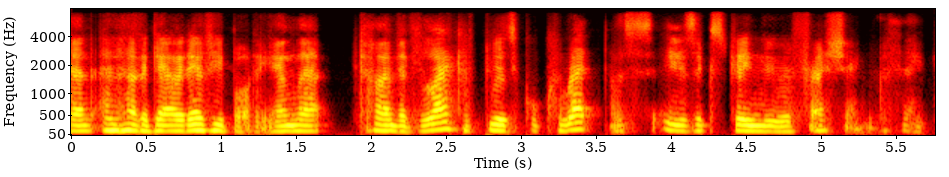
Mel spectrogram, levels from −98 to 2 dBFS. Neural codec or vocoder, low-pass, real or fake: codec, 16 kHz, 1 kbps, FreqCodec, smaller model; 7.2 kHz; fake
